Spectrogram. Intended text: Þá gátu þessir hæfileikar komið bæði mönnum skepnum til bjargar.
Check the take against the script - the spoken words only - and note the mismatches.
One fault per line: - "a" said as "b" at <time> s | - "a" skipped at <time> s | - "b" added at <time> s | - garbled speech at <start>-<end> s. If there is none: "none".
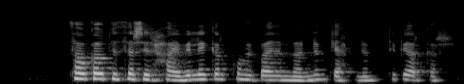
none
